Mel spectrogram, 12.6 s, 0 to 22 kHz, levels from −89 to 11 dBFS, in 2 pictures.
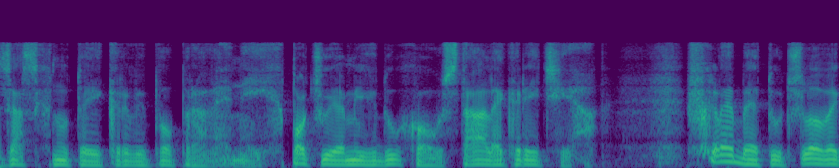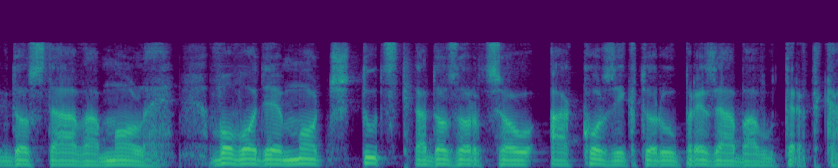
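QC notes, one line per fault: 8.14–8.76 s, repeated stalls (stutter): the jitter buffer ran dry five times in about 0.6 s, and the receiver held the last sound through each gap. About 0.1 s was filled this way, longest gap 54 ms, roughly a sixth of the span, so the speech drags and stutters with little lost.
9.33–9.43 s, short stall from a late packet: one packet arrived about 70 ms late, and the receiver stretched the preceding sound for those 70 ms before resuming where it left off. Nothing is missing, but one sound is held too long with a faint buzz or dip.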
